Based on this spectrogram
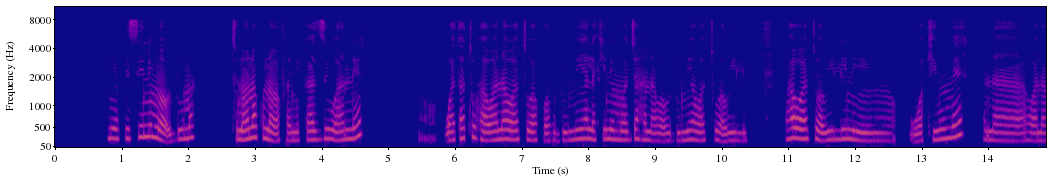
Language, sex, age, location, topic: Swahili, female, 25-35, Nakuru, government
